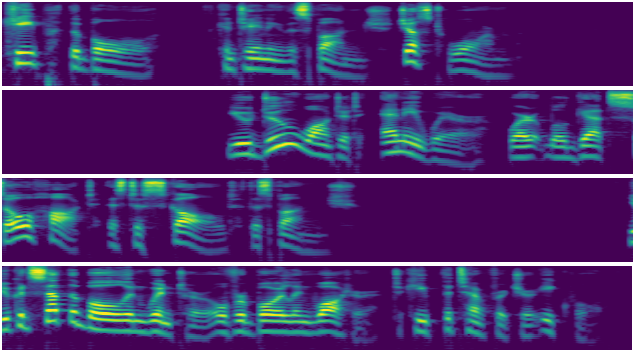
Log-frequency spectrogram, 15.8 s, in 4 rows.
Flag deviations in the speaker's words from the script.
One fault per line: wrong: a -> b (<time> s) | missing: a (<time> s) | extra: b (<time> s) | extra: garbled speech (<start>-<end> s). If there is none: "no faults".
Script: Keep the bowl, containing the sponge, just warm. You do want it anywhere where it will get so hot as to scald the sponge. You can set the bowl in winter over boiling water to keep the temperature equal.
no faults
